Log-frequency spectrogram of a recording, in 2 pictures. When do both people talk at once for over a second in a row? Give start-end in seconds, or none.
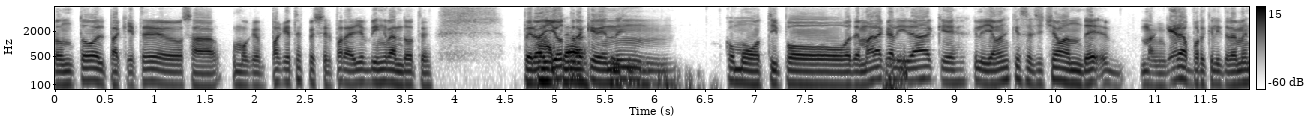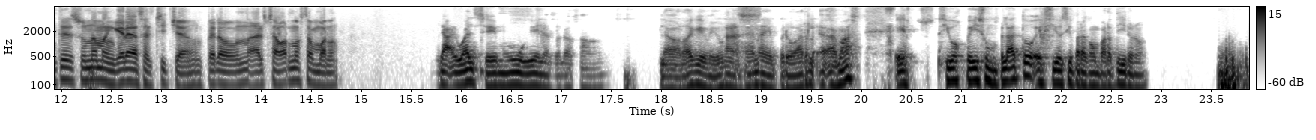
4.8-6.0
